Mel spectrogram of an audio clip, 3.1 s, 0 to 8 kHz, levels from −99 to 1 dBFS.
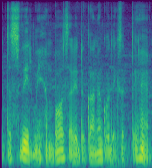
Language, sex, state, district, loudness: Hindi, male, Assam, Kamrup Metropolitan, -19 LUFS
